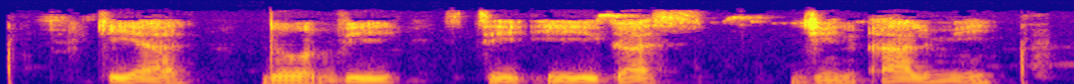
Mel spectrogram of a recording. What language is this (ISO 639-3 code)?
epo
